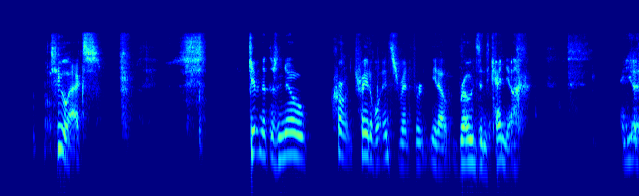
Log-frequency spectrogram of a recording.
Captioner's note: laugh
